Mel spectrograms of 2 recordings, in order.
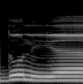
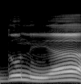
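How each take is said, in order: No difference in how they are said.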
